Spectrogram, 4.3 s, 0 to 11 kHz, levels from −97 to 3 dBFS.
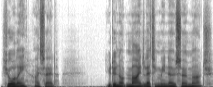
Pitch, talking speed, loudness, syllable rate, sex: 110 Hz, 170 wpm, -17 LUFS, 4.8 syllables/s, male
